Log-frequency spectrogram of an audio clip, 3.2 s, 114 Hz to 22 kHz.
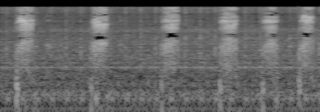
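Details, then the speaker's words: Fiat Punto 3 diesel at idle: sharp hissing puffs about every 0.7 seconds, combustion gas pressure escaping past a failed injector seal, before seal replacement; may also cause engine light and gas smell in cabin. "la première chose c'est le bruit vous l'entendez un bruit anormal à bruz de pression de retour de prêt c'est-à-dire le piston purement donc la pression des gaz qui remonte et comme une faille donc ça fait ce bruit"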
